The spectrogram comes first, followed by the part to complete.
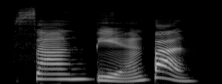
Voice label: "san1 dian3 ban4", Chinese; 時間に関する中国語表現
